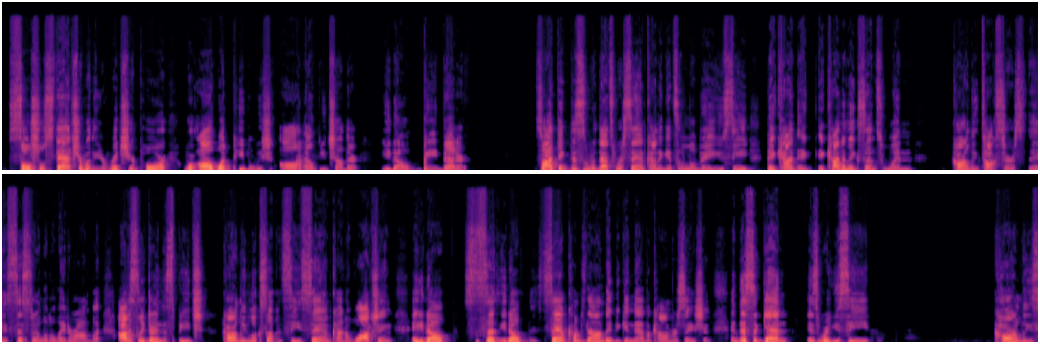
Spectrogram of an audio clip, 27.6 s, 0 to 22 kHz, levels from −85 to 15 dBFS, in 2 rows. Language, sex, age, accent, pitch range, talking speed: English, male, 30-49, American, 115-155 Hz, 205 wpm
